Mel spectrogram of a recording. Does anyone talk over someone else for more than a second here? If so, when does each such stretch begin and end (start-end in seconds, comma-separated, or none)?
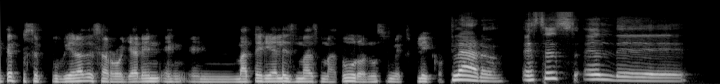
none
